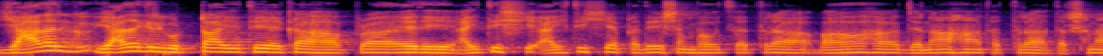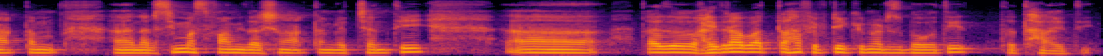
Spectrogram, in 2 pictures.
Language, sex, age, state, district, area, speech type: Sanskrit, male, 30-45, Telangana, Hyderabad, urban, spontaneous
